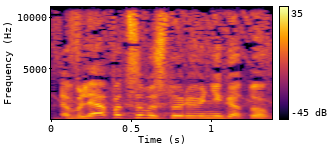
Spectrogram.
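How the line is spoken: Quick reply. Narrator (Russian): быстро ответил Иванов

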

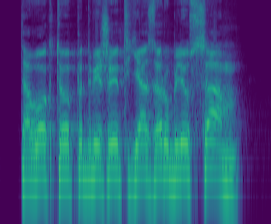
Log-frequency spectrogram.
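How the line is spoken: Roared. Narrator (Russian): проревел он

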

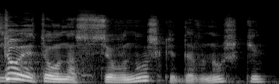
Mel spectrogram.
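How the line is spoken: Sudden grumble. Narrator (Russian): вдруг пробурчал Елагин

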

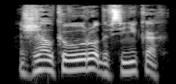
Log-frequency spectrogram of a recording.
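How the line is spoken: Gloomy reply. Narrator (Russian): отозвался я мрачно

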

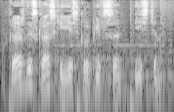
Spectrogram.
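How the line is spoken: Quiet. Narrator (Russian): тихо сказал ведьмак

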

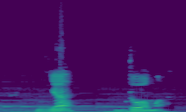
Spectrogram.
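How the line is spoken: Quiet smiling boy. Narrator (Russian): Мальчик улыбнулся и тихо сказал

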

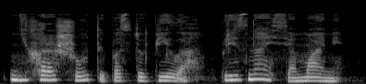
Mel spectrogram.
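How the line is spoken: Quiet inner voice. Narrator (Russian): совесть тихо говорила ей

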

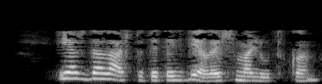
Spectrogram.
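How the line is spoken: Amused snort. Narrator (Russian): хмыкнула она

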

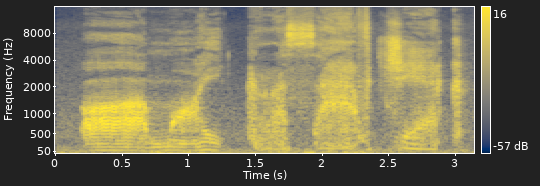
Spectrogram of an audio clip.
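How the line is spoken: Whisper. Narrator (Russian): прошептала она

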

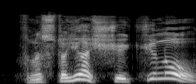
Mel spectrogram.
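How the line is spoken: Exclamation. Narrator (Russian): воскликнул Оська

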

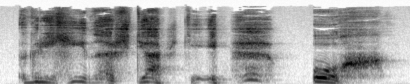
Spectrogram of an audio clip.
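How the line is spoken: Sighing whisper. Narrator (Russian): Опять кто-то вздохнул и даже как будто прошептал

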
